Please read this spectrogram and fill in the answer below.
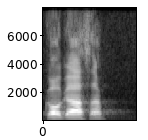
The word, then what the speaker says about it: Golgotha: But anyway, Golgotha.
